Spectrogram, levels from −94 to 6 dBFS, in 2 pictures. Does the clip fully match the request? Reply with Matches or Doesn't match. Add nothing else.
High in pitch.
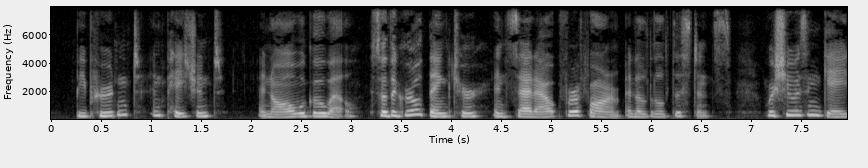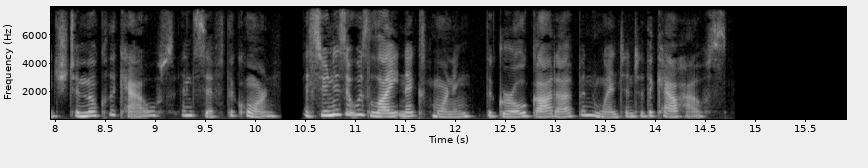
Matches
